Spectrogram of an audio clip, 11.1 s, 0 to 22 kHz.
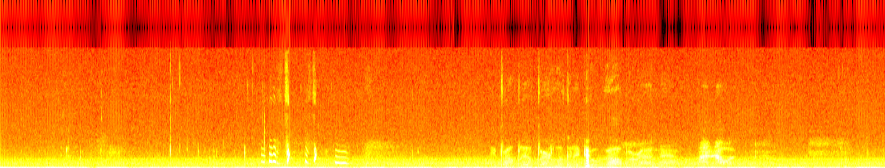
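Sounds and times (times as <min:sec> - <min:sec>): turkey gobbling: 0:03.2 - 0:04.5.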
